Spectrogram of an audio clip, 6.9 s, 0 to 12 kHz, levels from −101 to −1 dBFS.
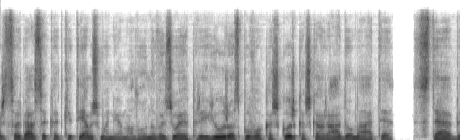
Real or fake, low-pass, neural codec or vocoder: fake; 10.8 kHz; vocoder, 44.1 kHz, 128 mel bands, Pupu-Vocoder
